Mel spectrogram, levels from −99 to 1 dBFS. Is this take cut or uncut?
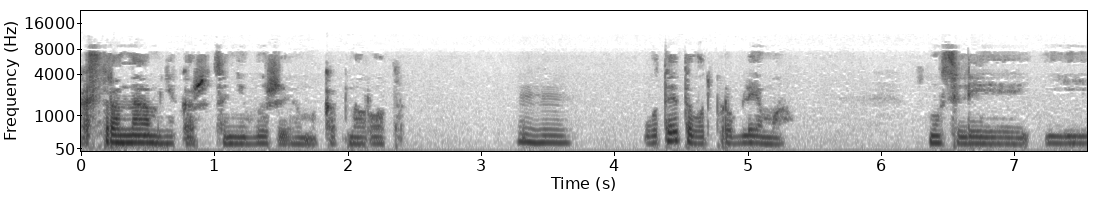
uncut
